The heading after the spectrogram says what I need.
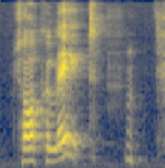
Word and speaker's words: chocolate: Chocolate? She insisted that that word be pronounced exactly as it was spelled. Chocolate?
